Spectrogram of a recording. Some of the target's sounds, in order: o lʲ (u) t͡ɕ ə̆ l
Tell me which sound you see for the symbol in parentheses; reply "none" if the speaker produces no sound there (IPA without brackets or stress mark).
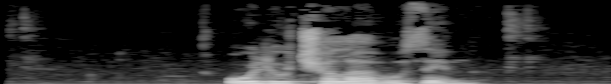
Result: u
